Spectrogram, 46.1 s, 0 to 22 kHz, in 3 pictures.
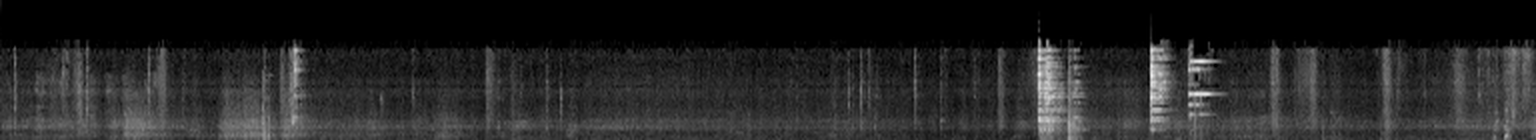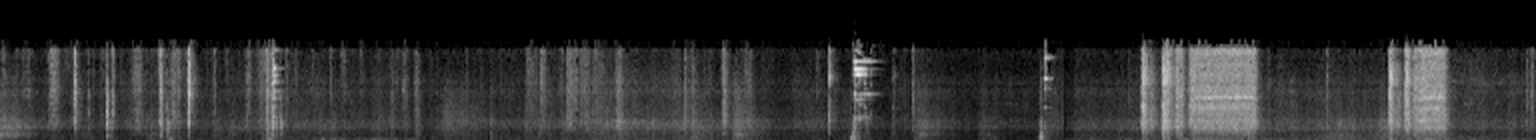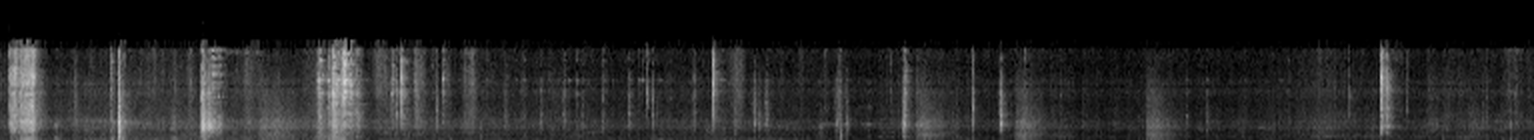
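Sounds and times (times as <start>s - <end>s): metal tools clinking and knocking: 10.3s - 12.3s, 23.6s - 24.5s.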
